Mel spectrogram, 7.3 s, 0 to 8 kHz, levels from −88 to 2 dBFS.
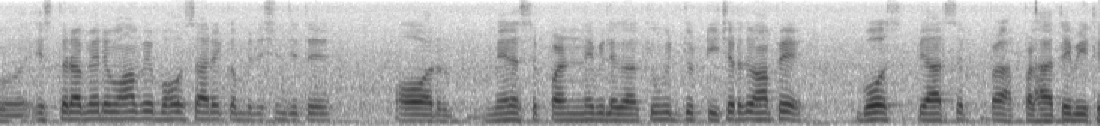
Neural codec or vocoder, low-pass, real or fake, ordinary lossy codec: none; none; real; none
